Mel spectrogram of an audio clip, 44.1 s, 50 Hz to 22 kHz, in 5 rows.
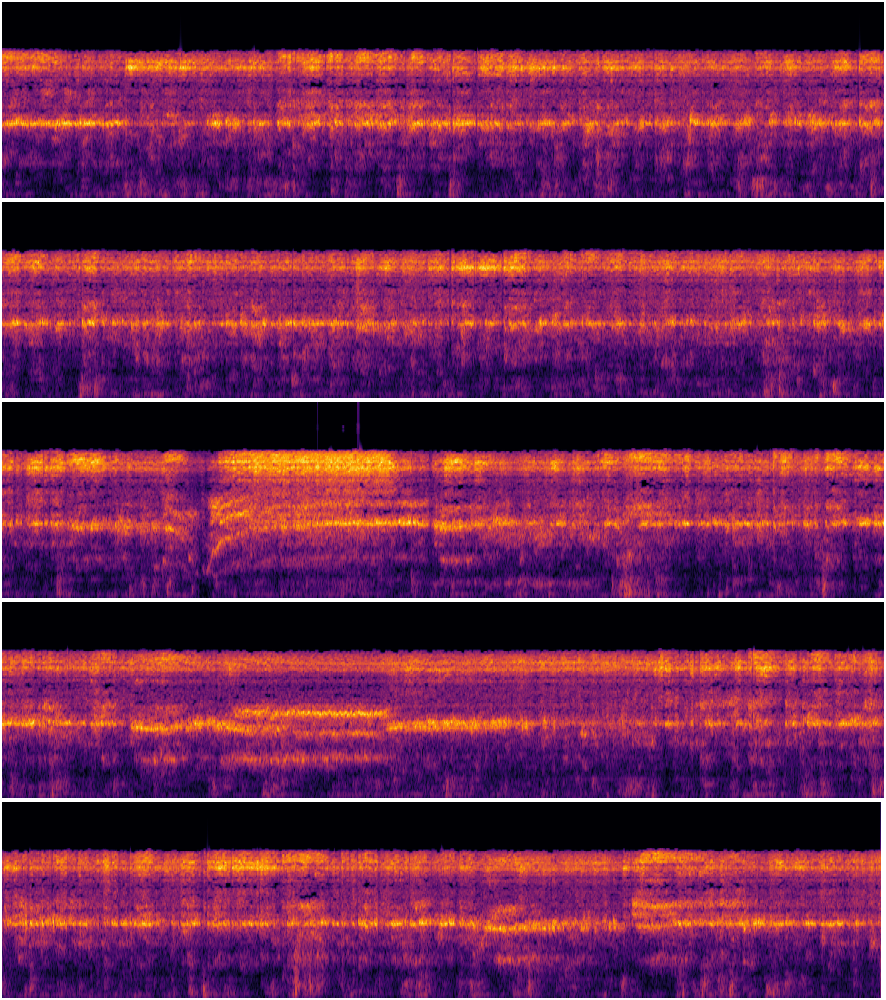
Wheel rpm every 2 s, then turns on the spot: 240, 230, 230, 240, 230, 230, 230, 230, 230, 190, 210, 230, 230, 230, 220, 230, 230, 230, 230, 230, 230, 230.
none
